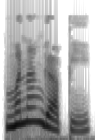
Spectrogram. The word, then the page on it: menanggapi: Indonesian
